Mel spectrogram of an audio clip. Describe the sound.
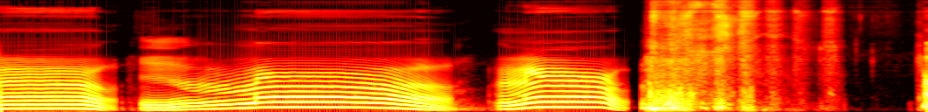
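A person imitates a cow with three long, drawn-out moos, loud, the middle one longest, followed by a burst of noisy breathy sound or laughter at the end.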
